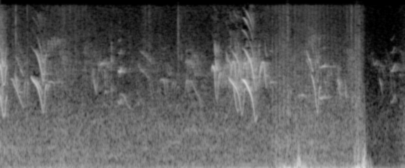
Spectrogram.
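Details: Red-faced mousebirds (Urocolius indicus) at a birdbath give a rush of thin, high, down-slurred whistles, several overlapping, with wing flutters and splashing thumps near the end.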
